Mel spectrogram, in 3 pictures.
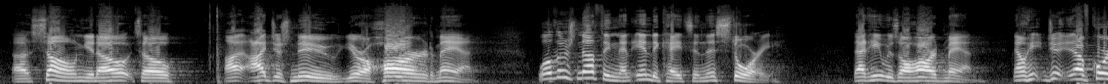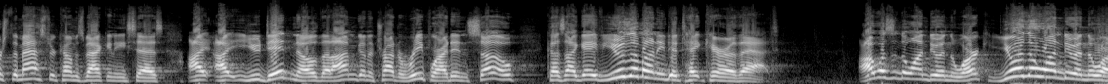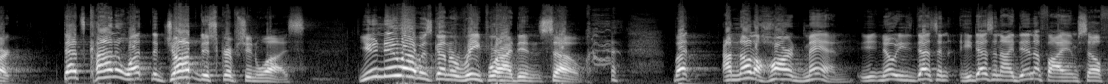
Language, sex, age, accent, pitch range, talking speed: English, male, 40-59, American, 160-230 Hz, 200 wpm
